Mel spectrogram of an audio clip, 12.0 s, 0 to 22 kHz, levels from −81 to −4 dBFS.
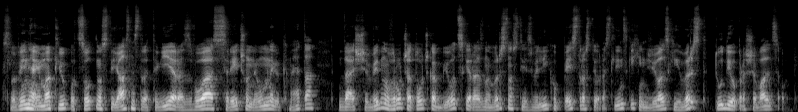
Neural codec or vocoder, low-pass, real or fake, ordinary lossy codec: vocoder, 44.1 kHz, 128 mel bands every 512 samples, BigVGAN v2; 19.8 kHz; fake; none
